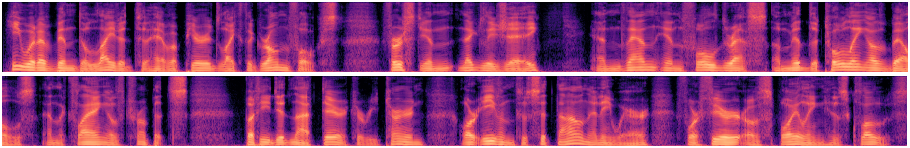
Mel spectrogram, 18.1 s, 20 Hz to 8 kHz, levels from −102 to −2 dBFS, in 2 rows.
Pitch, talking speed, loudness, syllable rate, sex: 95 Hz, 160 wpm, -20 LUFS, 4.2 syllables/s, male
